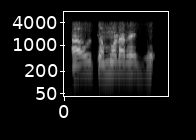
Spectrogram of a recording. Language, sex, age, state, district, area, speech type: Odia, male, 30-45, Odisha, Nabarangpur, urban, conversation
